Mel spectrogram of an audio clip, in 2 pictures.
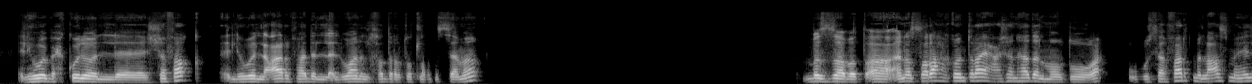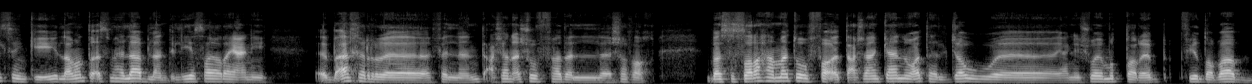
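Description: No technical faults can be heard anywhere in this speech recording. There is nothing in the audio to mark in time order.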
